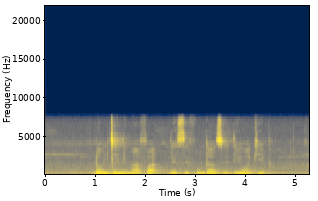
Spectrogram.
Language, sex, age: Zulu, male, 20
